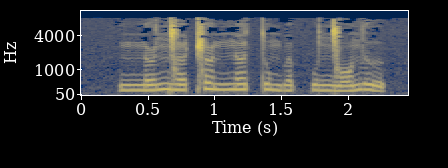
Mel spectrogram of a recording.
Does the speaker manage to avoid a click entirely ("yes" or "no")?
no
